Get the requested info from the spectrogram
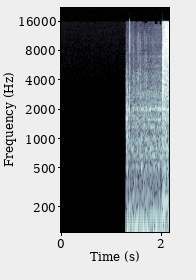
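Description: Dead silence for over a second, then a loud sound effect with a heavy low rumble cuts in abruptly: the opening sting of a TV news promo.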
